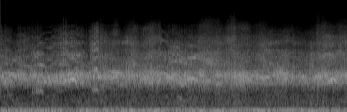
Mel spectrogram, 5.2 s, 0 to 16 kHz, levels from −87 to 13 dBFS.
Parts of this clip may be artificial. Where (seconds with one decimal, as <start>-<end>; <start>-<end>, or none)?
1.5-2.4; 2.8-5.2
